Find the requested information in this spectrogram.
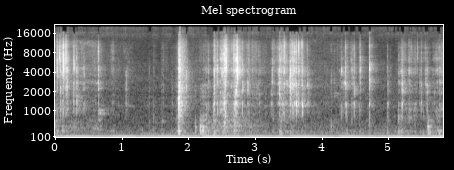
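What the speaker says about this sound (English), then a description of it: "let me pull the card out of here" Plastic and cardboard packaging crinkles and crackles as a Dungeon Dice Monsters trading card is pulled free, with irregular close bursts of rustling and a few tearing scrapes, quiet stretches between them and a low steady hum underneath, no talking.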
